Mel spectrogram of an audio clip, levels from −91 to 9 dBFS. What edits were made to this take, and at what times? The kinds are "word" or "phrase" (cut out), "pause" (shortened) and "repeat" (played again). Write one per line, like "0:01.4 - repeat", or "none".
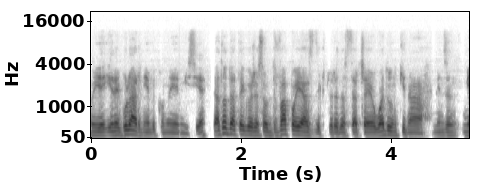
0:01.6 - pause

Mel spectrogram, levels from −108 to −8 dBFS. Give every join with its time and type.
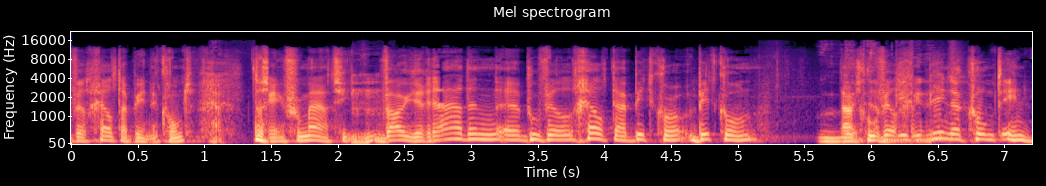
0:01.5 - word
0:03.4 - word
0:05.9 - word
0:06.3 - word

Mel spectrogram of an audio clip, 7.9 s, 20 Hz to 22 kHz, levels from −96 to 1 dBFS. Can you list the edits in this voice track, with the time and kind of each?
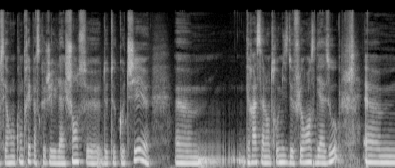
none

